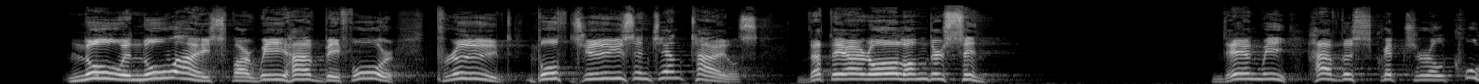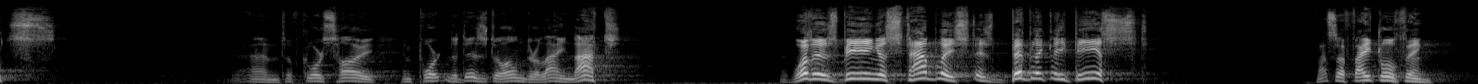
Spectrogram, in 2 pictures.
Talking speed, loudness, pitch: 95 wpm, -19 LUFS, 220 Hz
